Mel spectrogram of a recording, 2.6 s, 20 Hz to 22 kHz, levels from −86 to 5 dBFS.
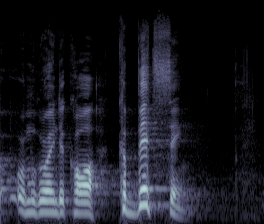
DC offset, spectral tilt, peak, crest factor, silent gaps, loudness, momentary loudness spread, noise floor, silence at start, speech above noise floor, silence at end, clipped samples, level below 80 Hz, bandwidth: under 0.1%; -5 dB/octave; -6 dBFS; 20 dB; none; -25 LUFS; 11 LU; -64 dBFS; 0 s; 39 dB; 0.8 s; under 0.1%; -76 dBFS; 16.5 kHz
